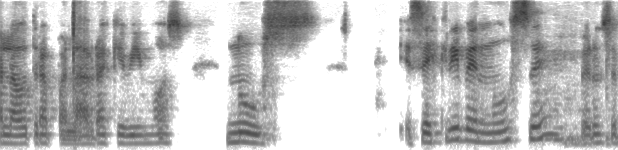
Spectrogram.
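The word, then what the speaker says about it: νοῦς: Y ahí nos lleva a la otra palabra que vimos, nous. Se escribe nuse, pero se pronuncia nous.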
